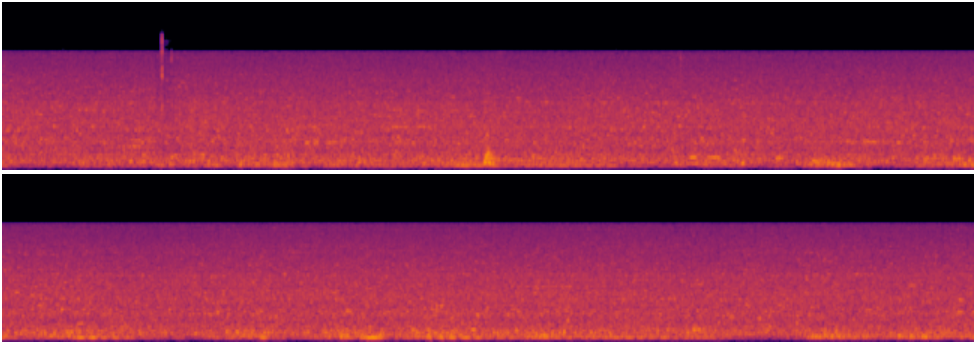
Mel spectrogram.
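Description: Steady hiss of recording noise with faint low murmurs in it, and a single short knock about six and a half seconds in.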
